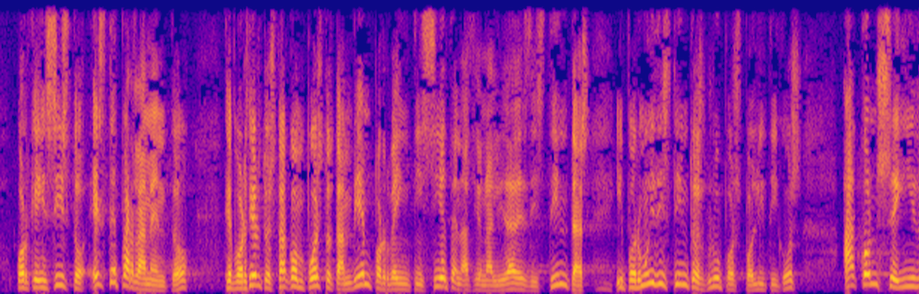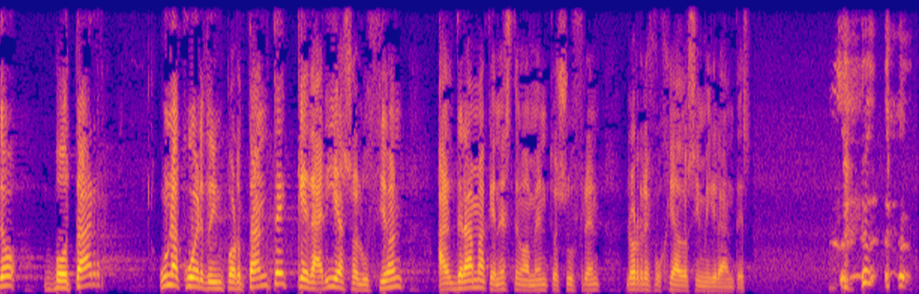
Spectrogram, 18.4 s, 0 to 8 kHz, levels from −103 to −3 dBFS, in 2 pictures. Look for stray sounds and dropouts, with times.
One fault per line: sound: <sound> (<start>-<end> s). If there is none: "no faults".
sound: cough (17.5-18.3 s)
